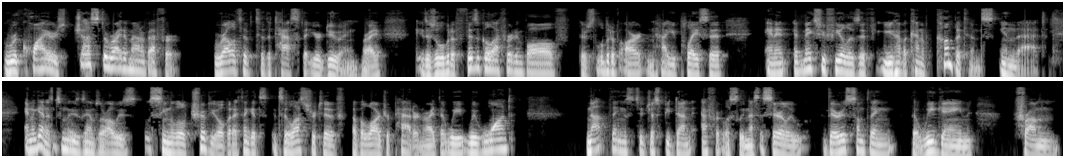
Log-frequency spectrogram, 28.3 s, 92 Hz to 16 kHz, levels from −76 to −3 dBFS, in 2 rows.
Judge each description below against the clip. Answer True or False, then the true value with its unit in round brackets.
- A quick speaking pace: False (195 wpm)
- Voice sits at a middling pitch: False (115 Hz)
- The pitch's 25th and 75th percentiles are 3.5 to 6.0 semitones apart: True (4.0 semitones)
